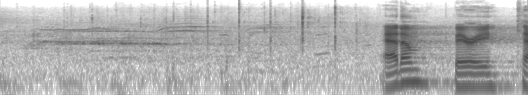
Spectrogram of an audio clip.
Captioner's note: cheering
